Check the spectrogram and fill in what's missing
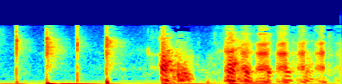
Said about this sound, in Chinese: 没人 好 咋没人鼓掌啊？来，我来帮你鼓两下。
